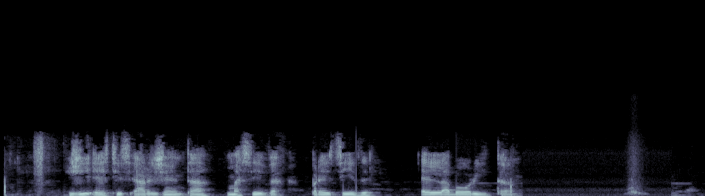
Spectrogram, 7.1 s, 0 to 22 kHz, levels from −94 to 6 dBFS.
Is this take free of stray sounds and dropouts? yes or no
no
